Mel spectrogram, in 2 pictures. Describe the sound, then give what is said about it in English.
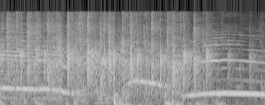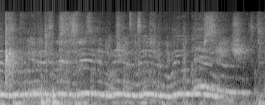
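A stand-up comedy audience claps to welcome the next comedian to the stage. The moderate, continuous applause runs under a speaking voice throughout. “Put your hands together for your next comedian, Jonah Pollock.”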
